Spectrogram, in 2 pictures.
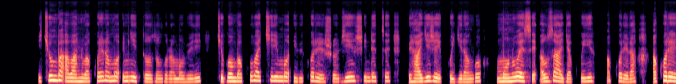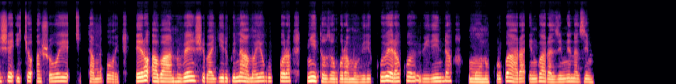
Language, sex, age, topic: Kinyarwanda, female, 36-49, education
